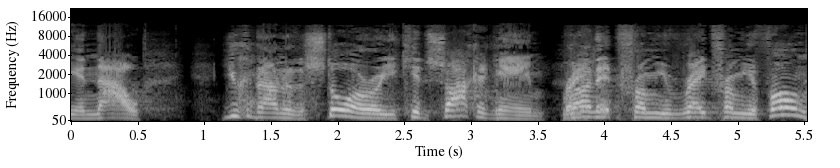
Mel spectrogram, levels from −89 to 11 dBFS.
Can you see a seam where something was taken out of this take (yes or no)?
yes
